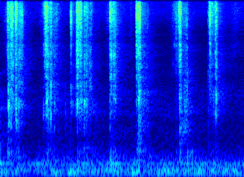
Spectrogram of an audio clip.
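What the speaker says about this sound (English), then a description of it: "I've been shuffling your cards. Just going to give another quick shuffle" Tarot cards are given a quick riffle shuffle, producing bursts of crisp, papery flutter roughly every half second at moderate volume, with no talking.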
